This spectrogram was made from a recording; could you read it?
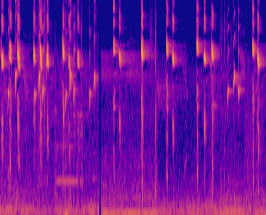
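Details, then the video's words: European goldfinch song played to excite other goldfinches: sharp, high chirps given singly or in quick pairs, spaced by short gaps, with a faint low hum underneath. "بتبتات حسون جديده للتهيج نار"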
